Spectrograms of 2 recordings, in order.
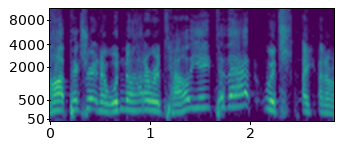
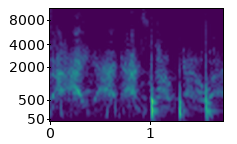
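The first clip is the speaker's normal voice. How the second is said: high, voiceless mock shriek, kept soft; hammed-up horror creature; 7 dB quieter than usual. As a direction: squeal it like a tiny movie monster. Acts out menacing horror-film intruder.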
